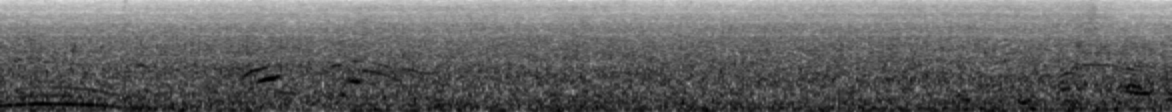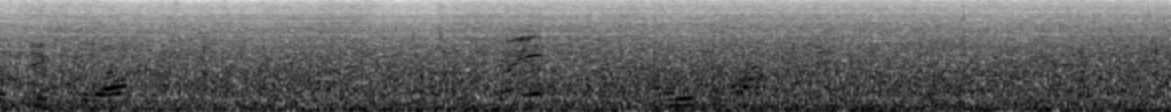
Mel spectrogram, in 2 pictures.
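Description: A water fountain in Washington DC splashes as a steady, broad rush of water that fills the air evenly from start to finish, with faint voices in the background.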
